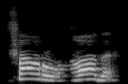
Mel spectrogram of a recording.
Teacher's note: را سے پہلے دیکھیں فا کے اوپر جو ہے زبر ہے، تو را جو ہے موٹی پڑھی جائے گی · غین کو بھی جو ہے موٹا پڑھنا ہے اور با کے اوپر کلکلہ ہوگا.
